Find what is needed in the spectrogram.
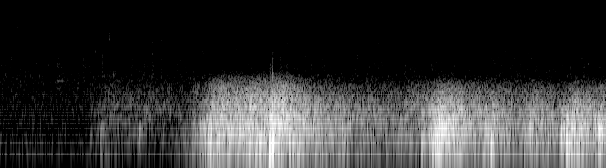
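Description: Rain falling in a steady hiss, with thunder rumbling in about two seconds in and rolling on in several swells, loudest near the three-second mark.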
